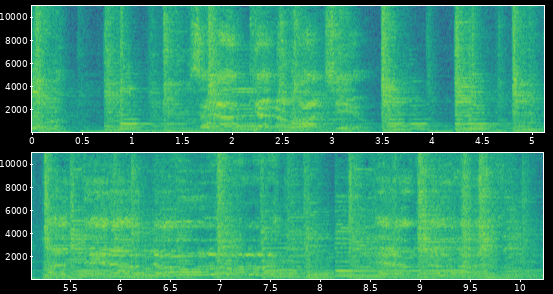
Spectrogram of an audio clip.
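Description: Live band playing a song on guitars, an acoustic guitar strumming among them, with a regular beat about twice a second.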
